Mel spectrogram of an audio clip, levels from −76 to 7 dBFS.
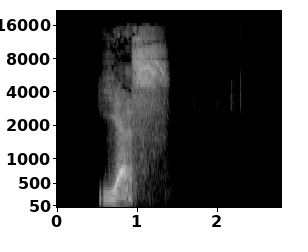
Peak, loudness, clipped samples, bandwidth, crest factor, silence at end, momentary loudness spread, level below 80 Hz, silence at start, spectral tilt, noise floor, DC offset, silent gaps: -2 dBFS; -15 LUFS; under 0.1%; 16 kHz; 20 dB; 1.45 s; 17 LU; -60 dBFS; 0.55 s; -1 dB/octave; -78 dBFS; under 0.1%; none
